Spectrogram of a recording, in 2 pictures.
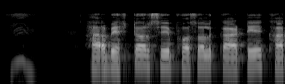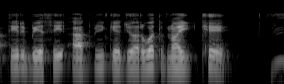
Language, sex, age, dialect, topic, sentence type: Bhojpuri, male, 18-24, Northern, agriculture, statement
